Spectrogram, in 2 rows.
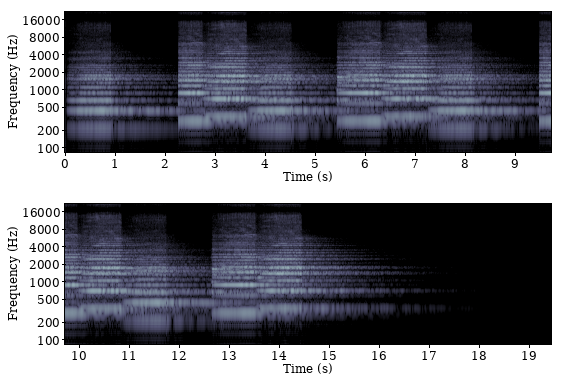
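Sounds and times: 
133 BPM A minor drill violin melody stem: 2.3 - 8.4, 9.5 - 15.4.

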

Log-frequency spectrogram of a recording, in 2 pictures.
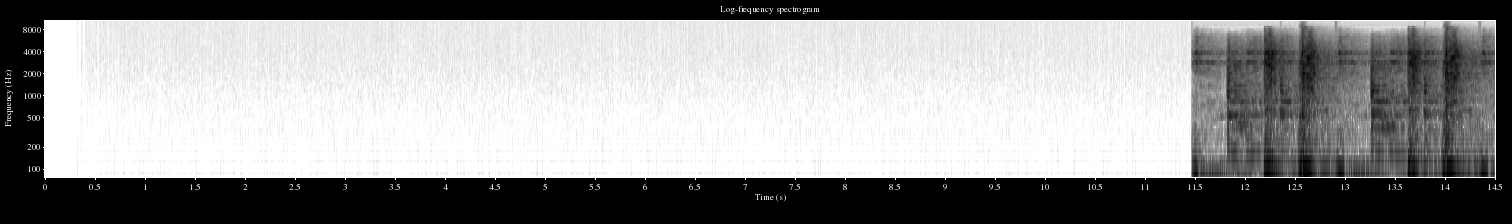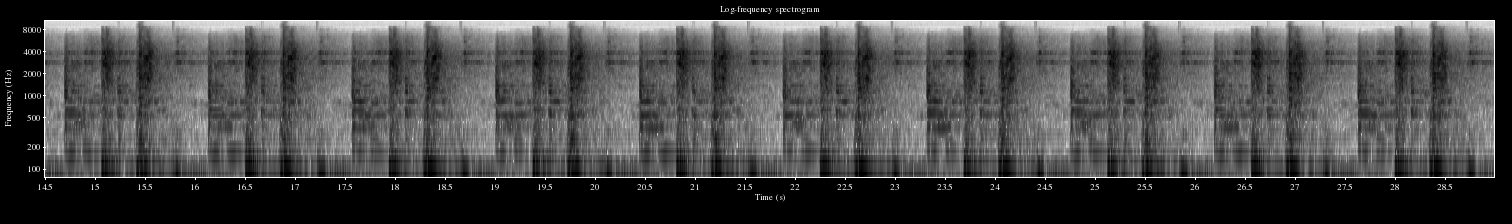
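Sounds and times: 
percussion loop in F minor: 11.5 - 28.9.

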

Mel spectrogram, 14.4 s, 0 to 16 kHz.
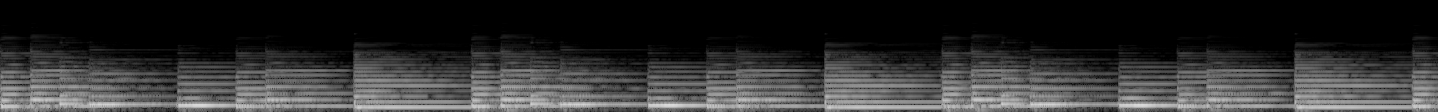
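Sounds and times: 
piano melody loop in C minor: 0.0 - 14.3.

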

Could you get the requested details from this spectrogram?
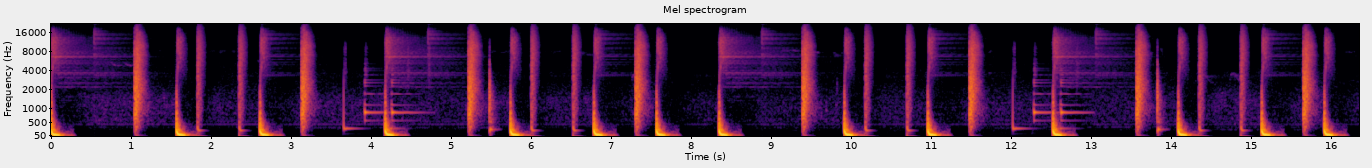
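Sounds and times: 
drum loop: 0.0 - 0.4, 1.1 - 3.3, 4.2 - 4.5, 5.2 - 7.8, 8.4 - 8.6, 9.4 - 11.6, 12.5 - 12.8, 13.6 - 16.2.

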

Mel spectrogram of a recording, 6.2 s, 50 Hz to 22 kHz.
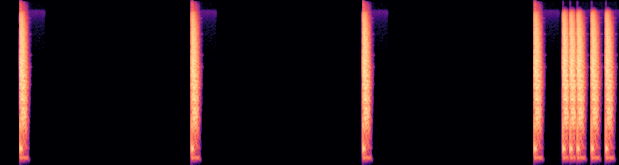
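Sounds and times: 
riddim snare drum loop: 5.4 - 6.1.

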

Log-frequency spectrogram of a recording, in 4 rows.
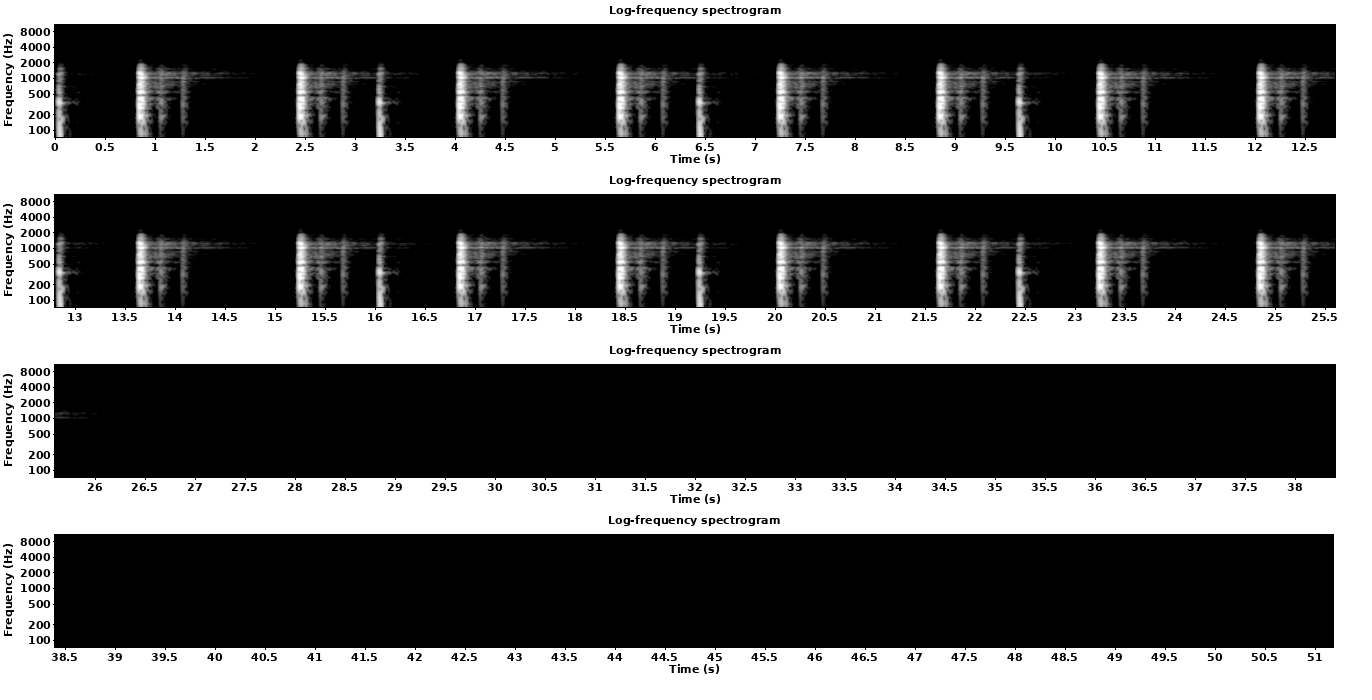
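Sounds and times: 
percussion loop in G minor at 75 BPM: 0.8 - 1.4, 2.4 - 3.4, 4.0 - 4.6, 5.6 - 6.6, 7.2 - 7.8, 8.8 - 9.8, 10.4 - 11.0, 12.0 - 13.0, 13.6 - 14.2, 15.2 - 16.2, 16.8 - 17.4, 18.4 - 19.4, 20.0 - 20.6, 21.6 - 22.6, 23.2 - 23.8, 24.8 - 25.4.

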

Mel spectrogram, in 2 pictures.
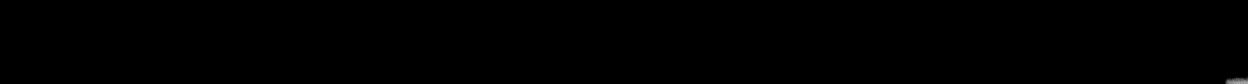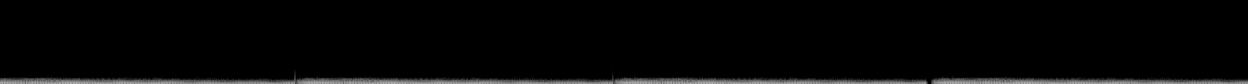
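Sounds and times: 
D minor bass loop at 151 BPM: 12.4 - 24.9.

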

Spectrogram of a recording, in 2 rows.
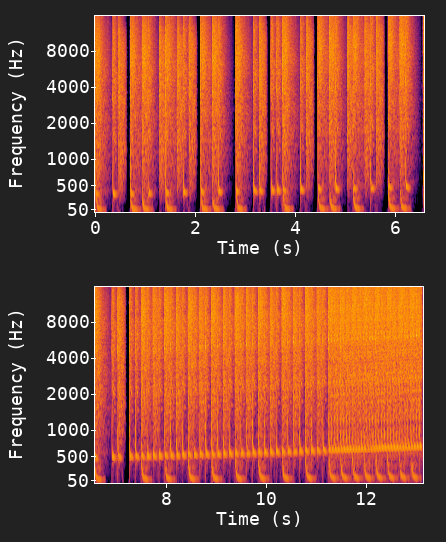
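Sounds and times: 
house drum buildup loop at 128 BPM: 0.0 - 13.1.

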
